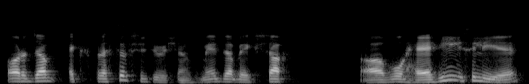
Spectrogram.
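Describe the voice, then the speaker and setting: A man teaching a class in a lecture style, pausing often with fillers and speaking directly to his trainees. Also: mid-range voice, animated. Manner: frequent filler pauses, addresses class directly. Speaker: instructor. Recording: tinny phone-like lecture recording.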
